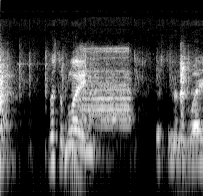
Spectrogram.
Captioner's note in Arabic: رنين هاتف داخلي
